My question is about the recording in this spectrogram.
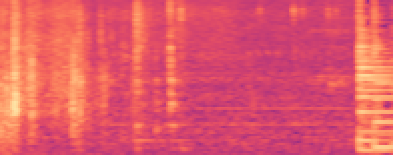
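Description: A short cluster of clicks and knocks from handling in the first half second, then quiet room tone.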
